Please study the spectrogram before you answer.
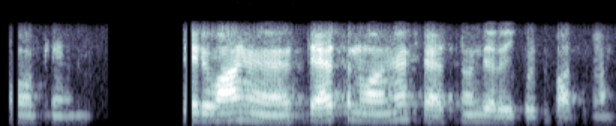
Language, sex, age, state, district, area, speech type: Tamil, male, 18-30, Tamil Nadu, Erode, rural, conversation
